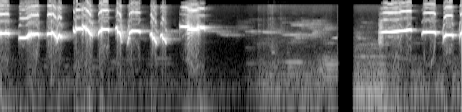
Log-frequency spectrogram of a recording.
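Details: Kacer, or Oriental magpie-robin, in fighting song meant to rouse other magpie-robins; a quick string of whistled, slurred notes, a silent gap of about a second and a half, then pure whistles resume.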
